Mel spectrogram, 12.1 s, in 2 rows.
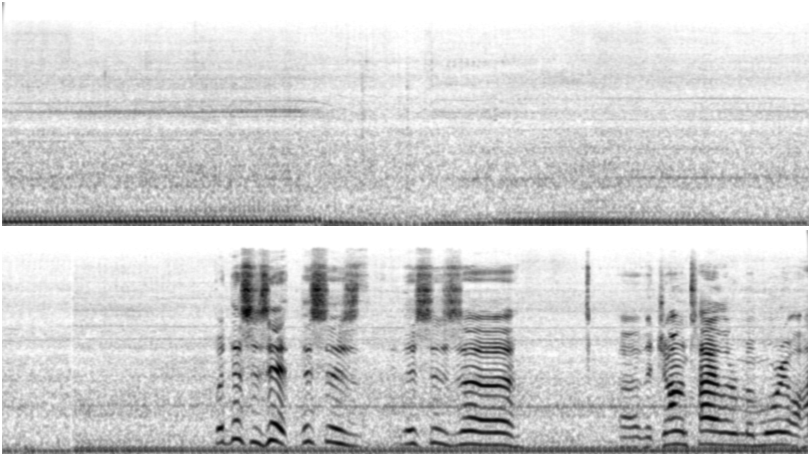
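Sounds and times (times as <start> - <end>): motorcycle engine running: 2.5 - 12.0.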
